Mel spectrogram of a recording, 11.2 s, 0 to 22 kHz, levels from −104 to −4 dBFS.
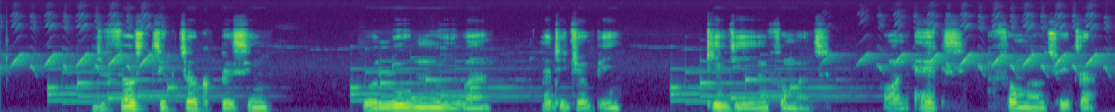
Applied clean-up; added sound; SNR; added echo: none; Ringtone + Chirp, tweet; 15 dB; none.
